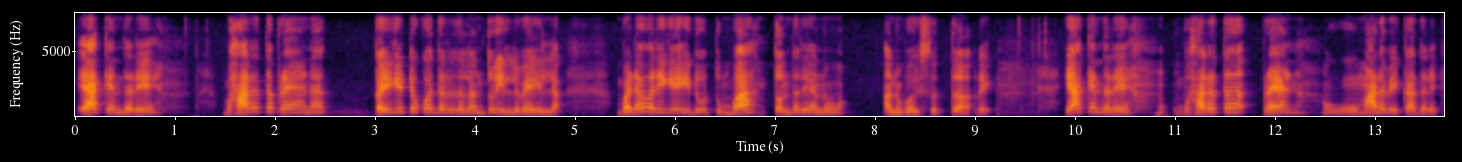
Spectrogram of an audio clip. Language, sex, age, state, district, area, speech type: Kannada, female, 30-45, Karnataka, Shimoga, rural, spontaneous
